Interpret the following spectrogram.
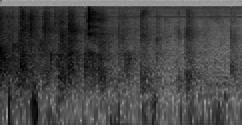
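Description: Audience applause thinning out into scattered single claps that die away.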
